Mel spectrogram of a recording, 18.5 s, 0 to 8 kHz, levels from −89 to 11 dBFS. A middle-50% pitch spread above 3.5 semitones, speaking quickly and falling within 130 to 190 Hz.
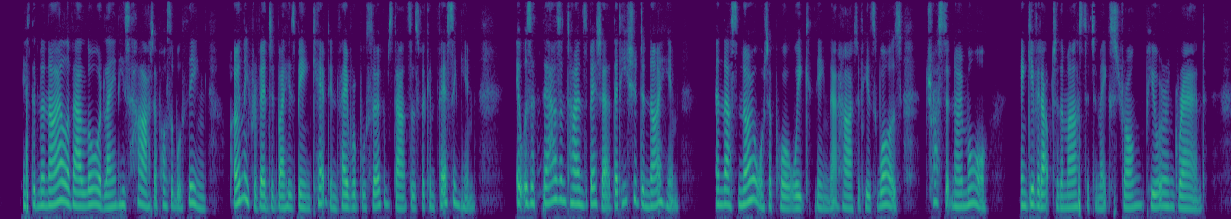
Yes: average, 3.9 semitones; fast, 225 wpm; medium, 185 Hz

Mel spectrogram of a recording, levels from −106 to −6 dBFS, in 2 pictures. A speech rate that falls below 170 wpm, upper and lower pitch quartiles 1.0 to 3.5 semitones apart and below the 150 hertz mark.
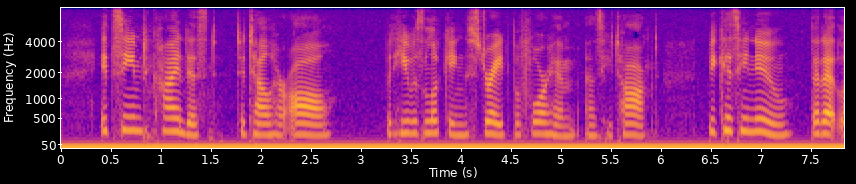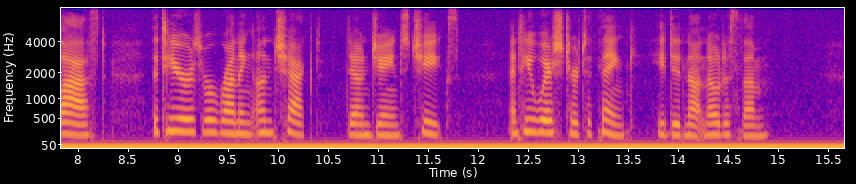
No: average, 160 wpm; average, 2.9 semitones; high, 205 Hz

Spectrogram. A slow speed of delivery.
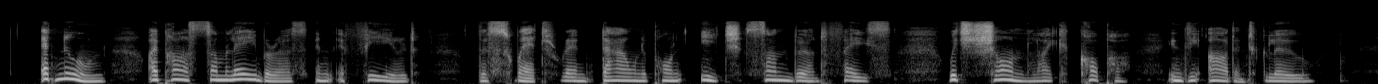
Yes: slow, 110 wpm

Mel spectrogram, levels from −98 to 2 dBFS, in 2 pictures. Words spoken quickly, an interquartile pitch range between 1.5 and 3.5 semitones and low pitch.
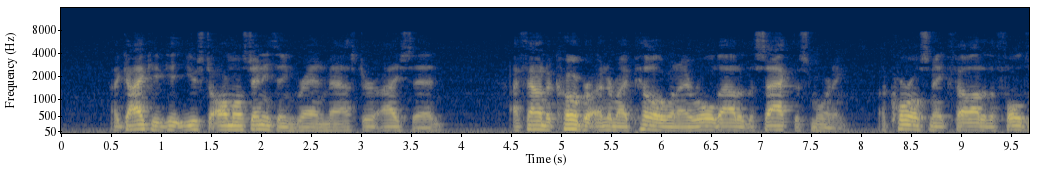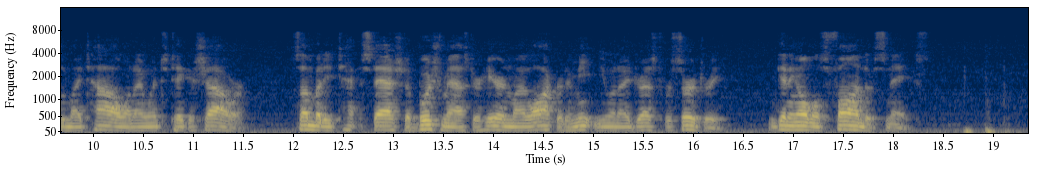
Yes: fast, 210 wpm; average, 2.8 semitones; low, 100 Hz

